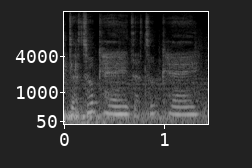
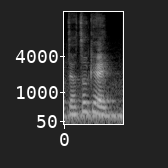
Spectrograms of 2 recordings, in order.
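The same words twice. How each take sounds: First: Much softer, trailing away; fading self-reassurance. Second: Said in the usual way. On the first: Real, not acted. Streamer softly soothing herself after dying. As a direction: let it fade as you reassure yourself.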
